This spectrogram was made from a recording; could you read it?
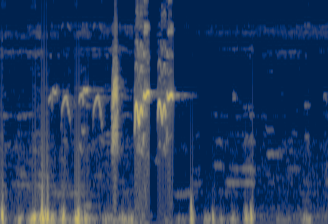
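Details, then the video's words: Ruby-throated bulbul, caged, recorded as training sound for cage birds: a few curled whistled notes, then a quick run of buzzy, rasping chatter over low knocking noises. "Masteran Kutilang Emas Mudah Gacor"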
